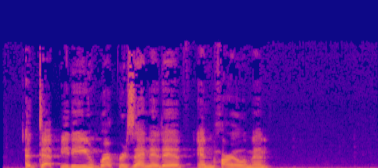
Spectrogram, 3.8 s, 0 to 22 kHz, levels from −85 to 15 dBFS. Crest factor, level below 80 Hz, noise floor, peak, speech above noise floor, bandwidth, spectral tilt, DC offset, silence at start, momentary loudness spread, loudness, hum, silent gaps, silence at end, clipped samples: 16 dB; -42 dBFS; -42 dBFS; 0 dBFS; 26 dB; 17 kHz; -4.5 dB/octave; under 0.1%; 0.2 s; 6 LU; -16 LUFS; none; none; 0.2 s; under 0.1%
